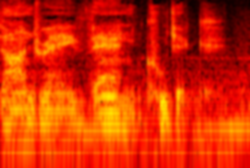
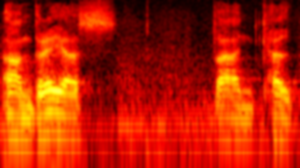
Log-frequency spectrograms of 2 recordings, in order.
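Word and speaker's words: Andreas van Kuijk: And your name is Andre van Kujic. Andreas van Kuik.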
